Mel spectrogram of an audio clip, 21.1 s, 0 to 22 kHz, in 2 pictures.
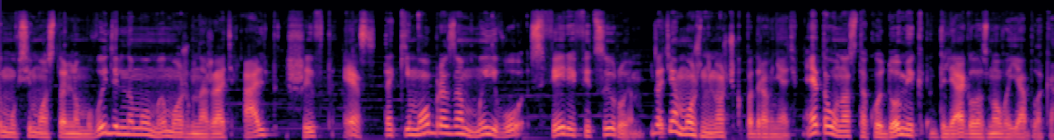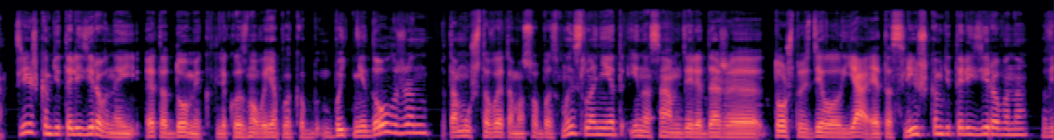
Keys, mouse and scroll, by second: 0.9-1.3 scroll up 2, 3.2 alt+shift+s, 4.7 shift+middle click, 5.1-6.4 middle drag, 6.7 s, 7.9 shift+middle click, 7.9 scroll up 1, 10.6-11.5 middle drag, 10.6-10.9 scroll up 2, 20.7-21.0 middle drag.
